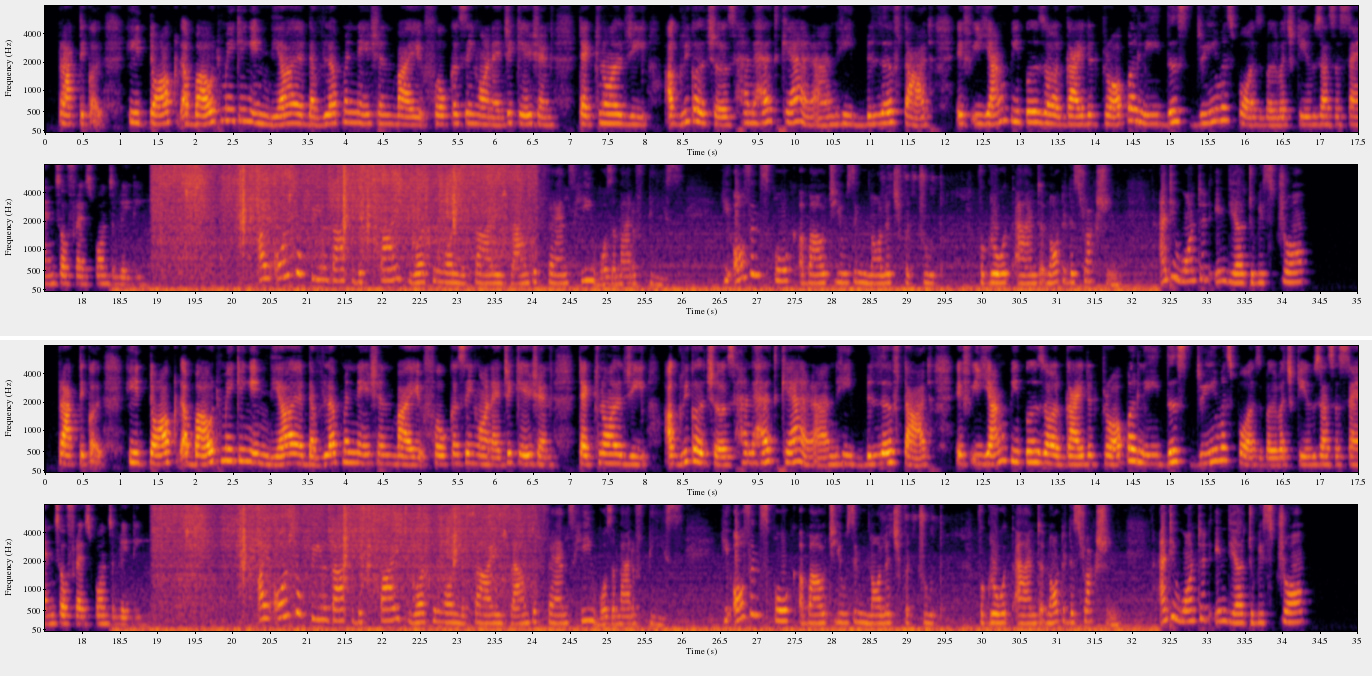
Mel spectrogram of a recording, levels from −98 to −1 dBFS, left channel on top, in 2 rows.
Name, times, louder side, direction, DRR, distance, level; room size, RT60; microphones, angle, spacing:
voice 1, 0.2-18.8, right 3 dB, 85° right, 0.8 m, -26 dB
sound 1, 18.3-32.4, equal, 5° left, 1.1 m, -36 dB
sound 2, 18.9-24.1, left 3 dB, 30° left, 1.0 m, -32 dB
voice 2, 20.3-26.2 26.5-29.4 30.0-31.8 32.3-34.3, right 1 dB, 25° right, 0.6 m, -31 dB
3.3 x 2.1 x 2.7 m
head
